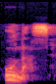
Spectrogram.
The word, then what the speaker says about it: u nas: a look at that Oona's we see the letter u always in Polish it will be pronounced ooh and then the letter A always pronounced as ah so we have illness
